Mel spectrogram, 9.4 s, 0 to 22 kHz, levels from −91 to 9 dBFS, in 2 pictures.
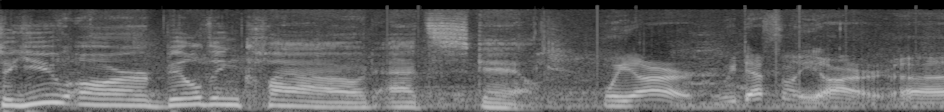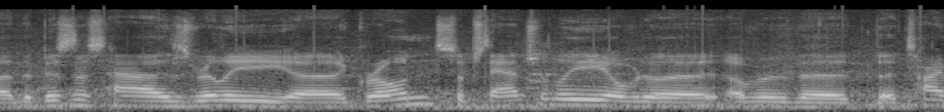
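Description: A receiver clock, unlocked and off by roughly 500 ppm, slips one sample about every 40 ms from 0.11 to 9.44 s: steady word clock ticks.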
